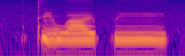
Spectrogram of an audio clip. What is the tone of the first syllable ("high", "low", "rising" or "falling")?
falling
